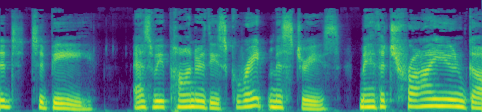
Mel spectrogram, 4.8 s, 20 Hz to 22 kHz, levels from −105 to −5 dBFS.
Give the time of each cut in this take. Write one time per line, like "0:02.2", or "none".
0:01.2
0:03.5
